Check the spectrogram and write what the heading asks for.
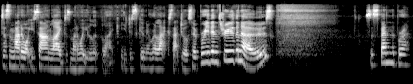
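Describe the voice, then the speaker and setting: A woman singing teacher giving gentle, encouraging step-by-step breathing and vocal warm-up instructions. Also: on the low side, moderate pace.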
